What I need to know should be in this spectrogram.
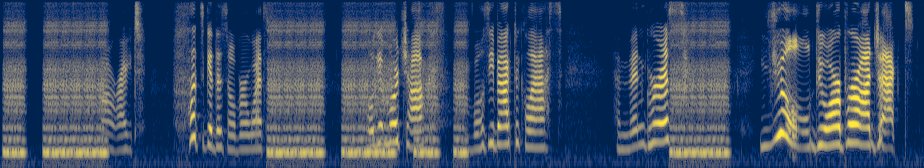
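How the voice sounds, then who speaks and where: A woman's voice: high voice, slow pace, pauses often. A woman voicing a tough, blunt teenage girl bully from a video game, taunting and threatening in a curt way. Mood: bossy, curt. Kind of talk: video game character voice acting.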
